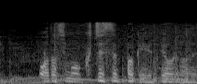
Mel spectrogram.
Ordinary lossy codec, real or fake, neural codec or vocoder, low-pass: none; real; none; 7.2 kHz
